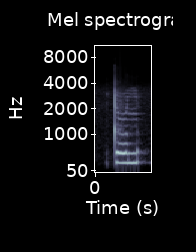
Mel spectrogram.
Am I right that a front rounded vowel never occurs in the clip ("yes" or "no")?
yes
